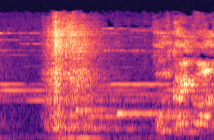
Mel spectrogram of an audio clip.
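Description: Episode soundtrack playing quietly: background music with held tones, and a man's voice speaking near the end.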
